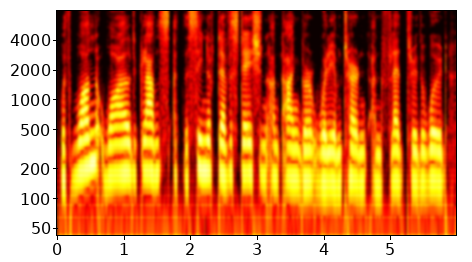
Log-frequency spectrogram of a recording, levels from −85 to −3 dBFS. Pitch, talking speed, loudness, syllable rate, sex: 165 Hz, 180 wpm, -18 LUFS, 4.8 syllables/s, female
